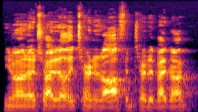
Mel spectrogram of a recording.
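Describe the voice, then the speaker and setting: Mid-pitched man, crude and jokey. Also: level tone, rapid-fire, fairly bright tone. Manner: crude, jokey, swears casually. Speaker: podcast host. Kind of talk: casual, joking podcast chat.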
